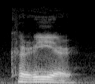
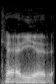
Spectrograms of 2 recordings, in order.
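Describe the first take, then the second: First: The word does not sound like 'carrier'. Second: The word sounds like 'carrier'. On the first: The speaker calls it right. "It is career" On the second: The speaker calls it wrong. "not career as some people mispronounce it"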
